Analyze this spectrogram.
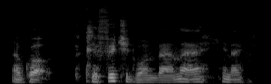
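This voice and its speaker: A man with an English accent talks at a very fast pace. His intonation stays fairly even. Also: very clean recording, silent background. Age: 50s. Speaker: record collector YouTuber. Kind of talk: casual vlog monologue. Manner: hesitant, many fillers.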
